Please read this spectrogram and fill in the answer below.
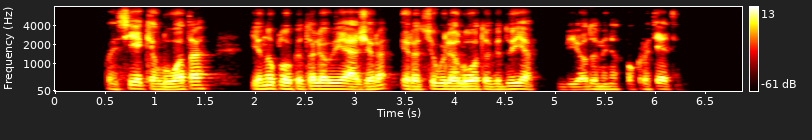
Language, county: Lithuanian, Klaipėda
